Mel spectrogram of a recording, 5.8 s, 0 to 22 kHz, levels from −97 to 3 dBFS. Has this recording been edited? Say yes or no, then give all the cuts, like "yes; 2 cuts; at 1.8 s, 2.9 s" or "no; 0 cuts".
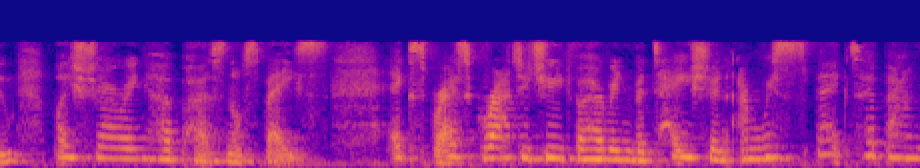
no; 0 cuts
